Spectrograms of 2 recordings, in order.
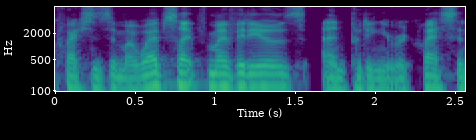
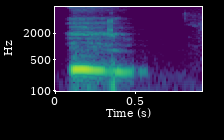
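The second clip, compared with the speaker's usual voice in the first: excited squeal; 13 dB louder than usual. Real, not acted. Amused banter between hosts.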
